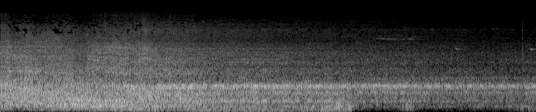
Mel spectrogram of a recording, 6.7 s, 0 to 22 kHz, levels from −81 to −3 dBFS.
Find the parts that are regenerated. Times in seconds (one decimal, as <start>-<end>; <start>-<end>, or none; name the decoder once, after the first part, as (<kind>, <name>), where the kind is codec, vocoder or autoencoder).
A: 4.2-5.0 (vocoder, BigVGAN v2)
